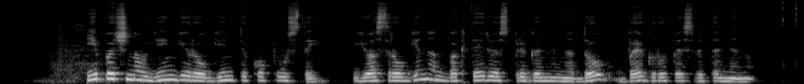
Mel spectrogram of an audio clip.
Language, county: Lithuanian, Vilnius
